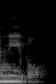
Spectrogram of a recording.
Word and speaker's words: Neville: Is it Neville or Neble? Neville. Neville. Okay.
